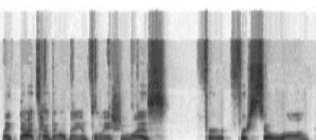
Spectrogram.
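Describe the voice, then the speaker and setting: A sleep-deprived woman chatting softly and casually as an ASMR livestream host, in a halting, low-energy, rambling way. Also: little pitch movement, gravelly, dry recording, studio quality. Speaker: ASMR artist hosting a livestream Q&A.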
